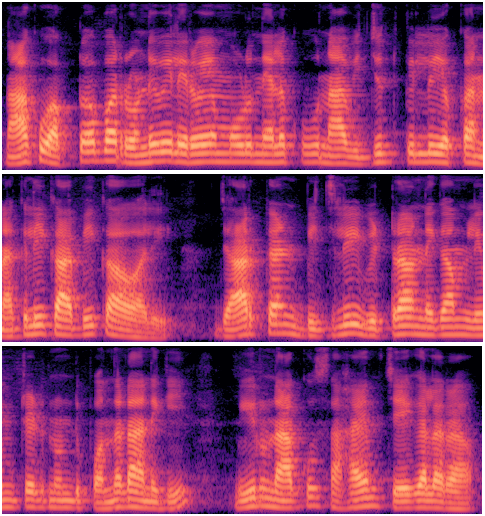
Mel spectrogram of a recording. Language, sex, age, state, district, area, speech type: Telugu, male, 30-45, Andhra Pradesh, Krishna, urban, read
